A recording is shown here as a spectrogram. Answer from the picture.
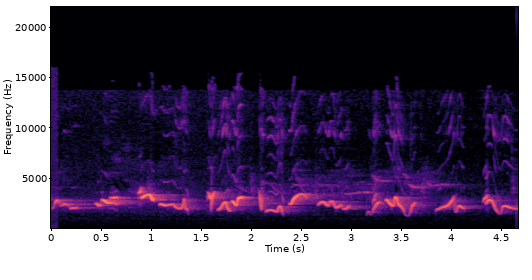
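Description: A rose-breasted grosbeak (Pheucticus ludovicianus) sings a continuous run of rich, warbled whistled phrases, rising and falling, clear with no other sounds around it.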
